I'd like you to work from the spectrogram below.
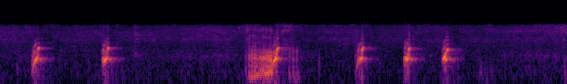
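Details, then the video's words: Bailey, a dog, barking in her sleep: soft, muffled woofs about once a second, with a longer smothered huff in the middle, against a quiet indoor background. "Bailey sleep-barking"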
